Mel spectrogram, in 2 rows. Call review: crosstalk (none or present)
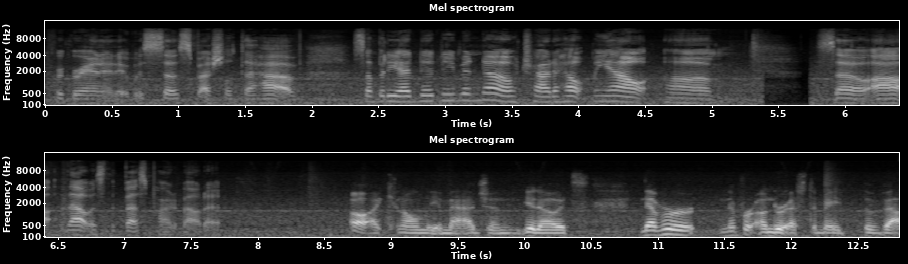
none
